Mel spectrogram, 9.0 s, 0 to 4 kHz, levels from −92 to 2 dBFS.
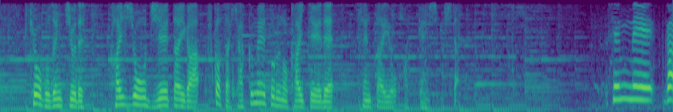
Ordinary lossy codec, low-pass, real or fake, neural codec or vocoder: none; 3.6 kHz; real; none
